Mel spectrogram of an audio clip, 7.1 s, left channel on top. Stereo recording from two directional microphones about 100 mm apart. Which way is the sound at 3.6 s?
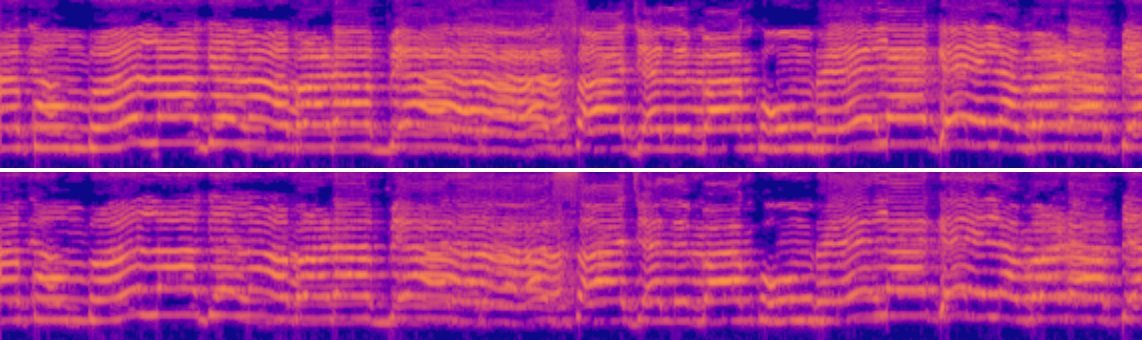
40° right (ahead or behind).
